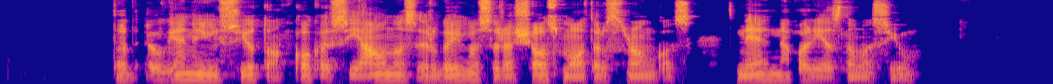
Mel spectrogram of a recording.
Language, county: Lithuanian, Kaunas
